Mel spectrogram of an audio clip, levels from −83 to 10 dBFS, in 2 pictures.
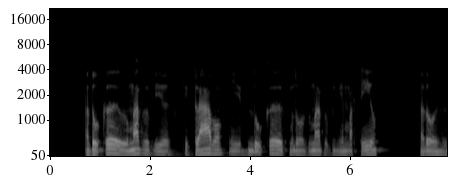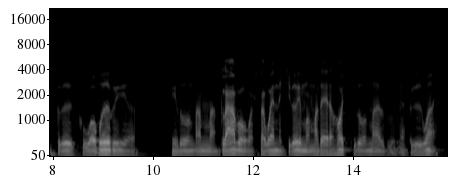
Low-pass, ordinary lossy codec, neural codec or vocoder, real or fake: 5.4 kHz; none; codec, 16 kHz, 4 kbps, X-Codec, HuBERT features, trained on balanced general audio; fake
